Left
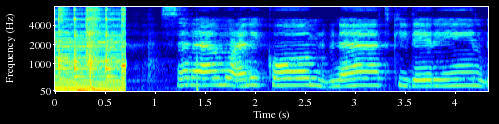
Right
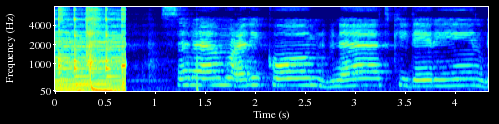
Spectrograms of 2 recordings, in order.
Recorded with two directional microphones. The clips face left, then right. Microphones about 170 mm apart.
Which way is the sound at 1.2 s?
45° left (ahead or behind).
